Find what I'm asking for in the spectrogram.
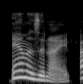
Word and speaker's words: Amazonite: How do you pronounce this? Amazonite. Wait, how do I pronounce this? Pronunciation. Amazonite. I was right.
